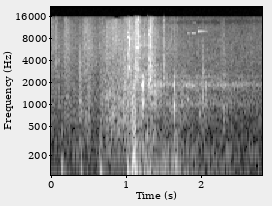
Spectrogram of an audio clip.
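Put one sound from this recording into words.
A gunshot cracks and echoes.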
